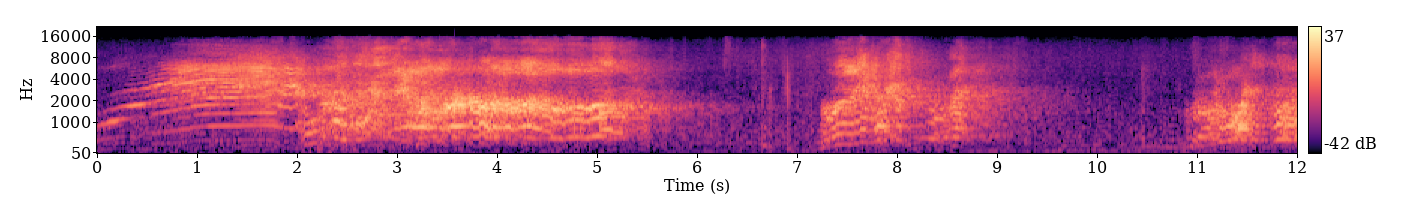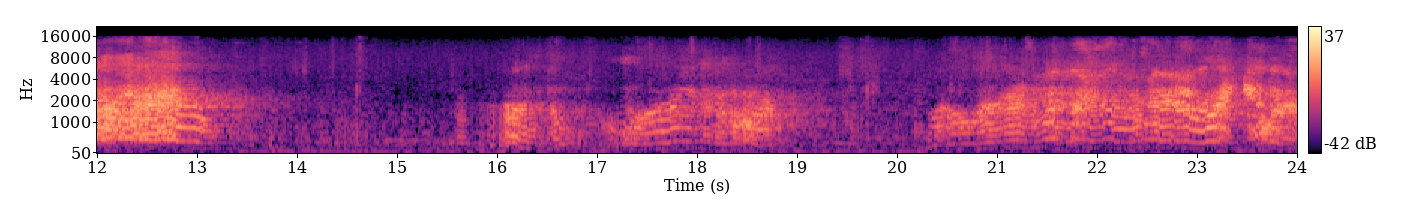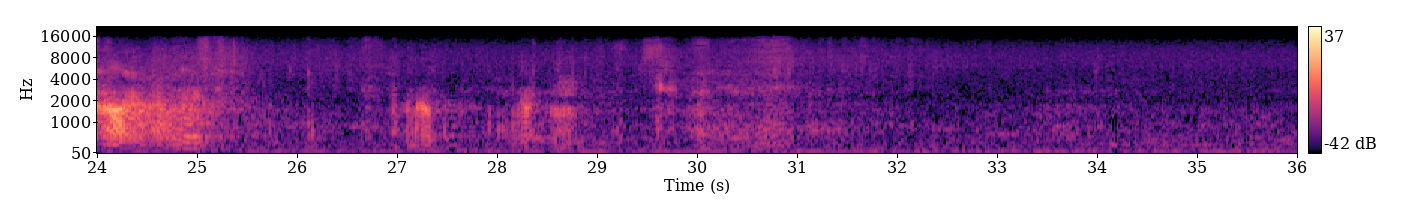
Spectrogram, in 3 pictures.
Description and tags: Cat fight slomo
I loved the first cat fight scene so much that I felt I wanted to slow it down so one can hear what happens. This is time stretched with FL Studio 7.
